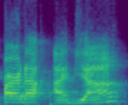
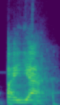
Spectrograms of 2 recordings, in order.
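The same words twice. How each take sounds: First: Every syllable is said in full. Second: The words are run together and shortened. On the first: "sometimes you say para allá" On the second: "this is kind of the same idea"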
